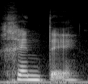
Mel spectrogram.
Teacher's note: the g would make that dreaded sound that a lot of english people tend to avoid when learning spanish which is the very throaty h sound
